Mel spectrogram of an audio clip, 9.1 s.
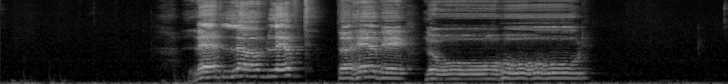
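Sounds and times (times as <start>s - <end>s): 
person singing: 2.4s - 7.4s.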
